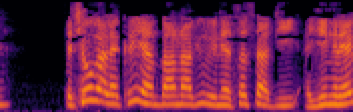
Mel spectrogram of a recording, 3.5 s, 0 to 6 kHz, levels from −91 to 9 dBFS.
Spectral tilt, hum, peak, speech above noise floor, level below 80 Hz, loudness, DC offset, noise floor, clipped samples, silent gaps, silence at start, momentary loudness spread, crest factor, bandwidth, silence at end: -7.5 dB/octave; none; -6 dBFS; 50 dB; -70 dBFS; -20 LUFS; under 0.1%; -70 dBFS; under 0.1%; none; 0 s; 8 LU; 14 dB; 5.6 kHz; 0 s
